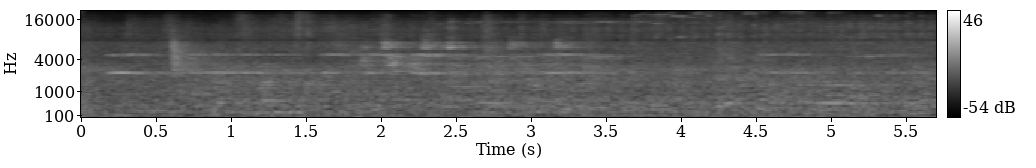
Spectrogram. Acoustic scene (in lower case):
subway station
